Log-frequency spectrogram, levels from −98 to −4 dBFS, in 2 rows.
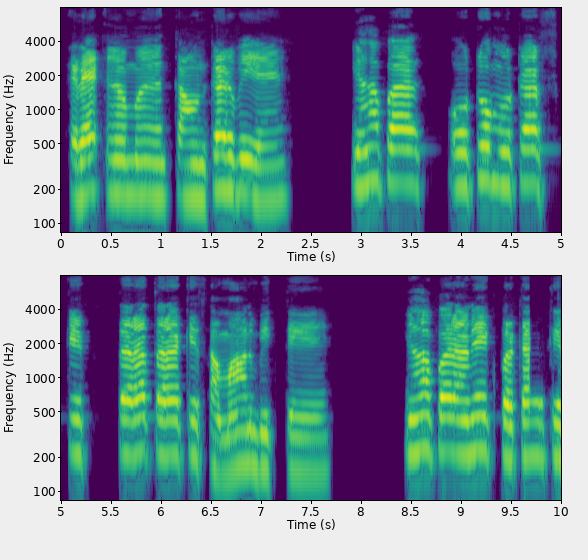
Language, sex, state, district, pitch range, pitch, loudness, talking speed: Hindi, male, Bihar, Saran, 175-220 Hz, 205 Hz, -17 LUFS, 115 wpm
